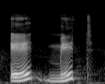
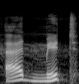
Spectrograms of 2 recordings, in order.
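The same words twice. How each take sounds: First: "admit" in two parts, "ad", pause, "mit"; split into syllables. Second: Said in the usual way. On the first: Shown as a demonstration. Teacher shows students the two syllables, saying "admit" split as ad, mit. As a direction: break "admit" apart after "ad". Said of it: "two syllables". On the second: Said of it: "Examples are".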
